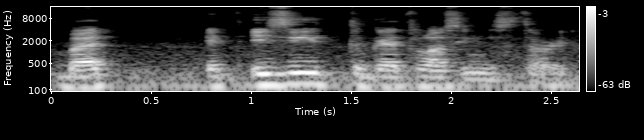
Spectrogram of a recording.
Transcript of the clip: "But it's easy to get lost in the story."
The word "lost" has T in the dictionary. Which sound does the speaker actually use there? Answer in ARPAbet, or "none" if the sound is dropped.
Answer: none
